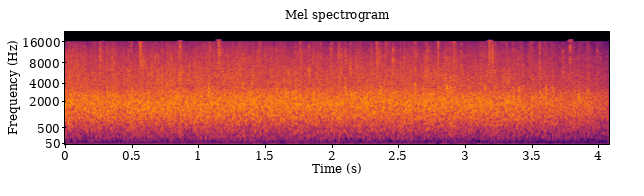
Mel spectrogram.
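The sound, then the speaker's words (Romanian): A class of schoolchildren in a school classroom claps their hands together in sustained, steady applause, a dense patter of many overlapping claps that stays loud throughout without any talking. “Deodată, toți au început să bată din palme.”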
